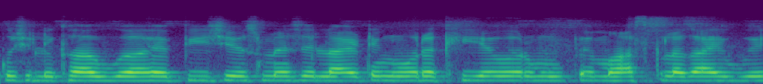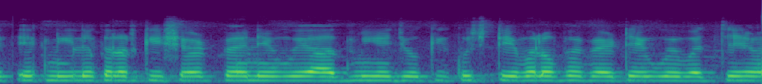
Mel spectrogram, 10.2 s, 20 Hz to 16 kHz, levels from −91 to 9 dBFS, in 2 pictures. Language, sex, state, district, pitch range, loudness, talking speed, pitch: Hindi, male, Chhattisgarh, Balrampur, 180-190 Hz, -18 LUFS, 205 wpm, 185 Hz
